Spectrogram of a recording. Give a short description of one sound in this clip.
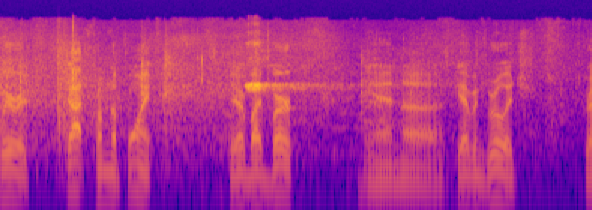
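Hockey sticks clatter against each other and the puck.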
